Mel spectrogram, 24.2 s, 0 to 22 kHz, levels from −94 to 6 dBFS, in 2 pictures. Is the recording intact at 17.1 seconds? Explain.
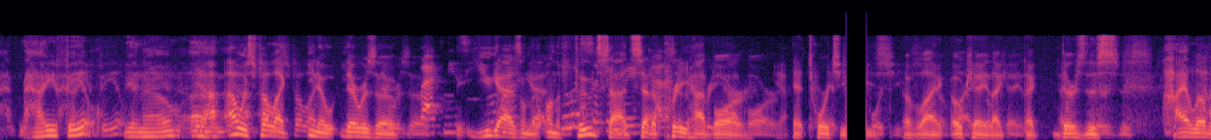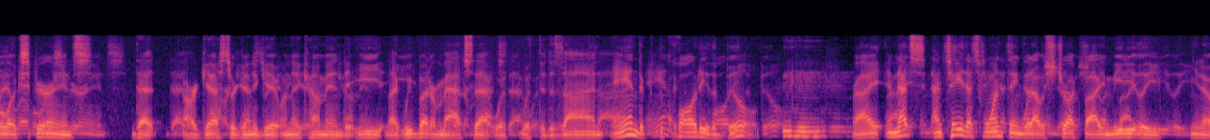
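No. At 17.1 s, as throughout the clip, there is echo with no canceller: the far end's loudspeaker output re-enters its microphone uncancelled, so the speech returns about a third of a second later, about 12 dB quieter and thinner. A spectrogram shows a faint, delayed duplicate of each syllable.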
